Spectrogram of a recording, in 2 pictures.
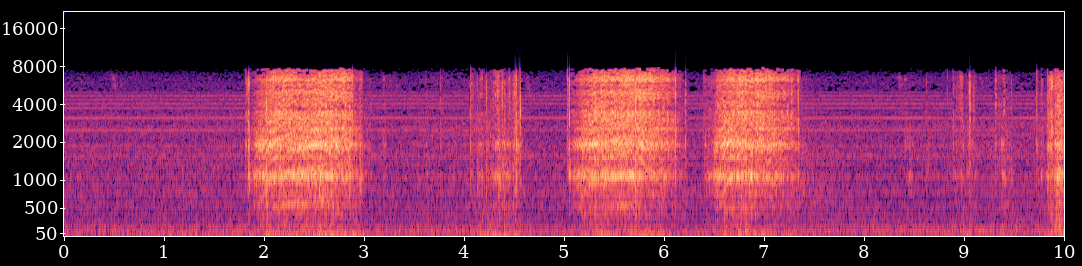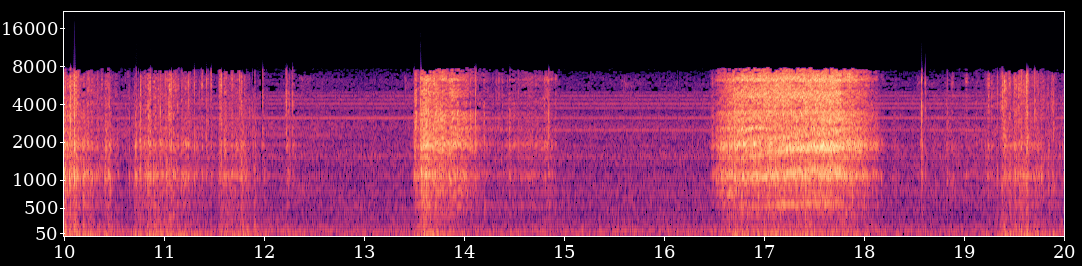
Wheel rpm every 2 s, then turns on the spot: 0, 50, 40, 30, 0, 30, 10, 20, 80, 30.
2-4 10-16 18-20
